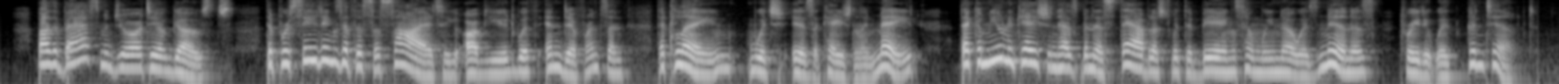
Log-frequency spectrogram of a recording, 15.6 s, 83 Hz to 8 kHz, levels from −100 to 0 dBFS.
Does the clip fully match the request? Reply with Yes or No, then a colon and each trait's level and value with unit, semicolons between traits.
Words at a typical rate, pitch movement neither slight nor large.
No: average, 150 wpm; wide, 6.9 semitones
